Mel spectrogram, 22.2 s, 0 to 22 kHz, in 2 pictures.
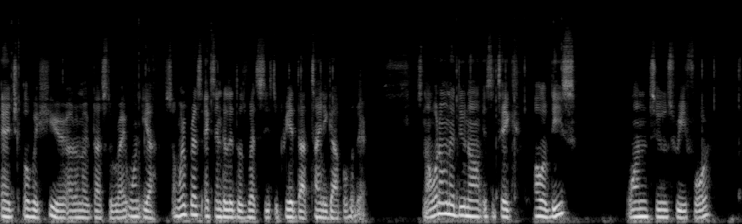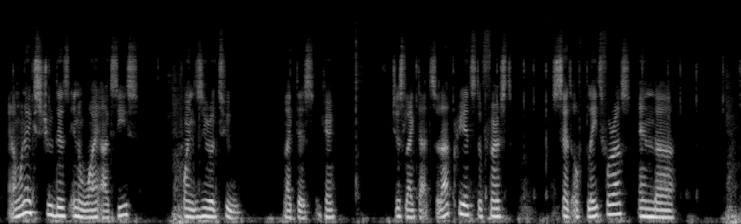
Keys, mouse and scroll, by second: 1.0 g, 2.2 right click, 2.4 x, 3.5-4.2 scroll down 1, 4.3-8.3 middle drag, 4.7 scroll down 2, 5.8 KP_5, 6.5-8.3 drag, 6.5-7.7 right drag, 6.5-6.9 scroll down 2, 7.1 scroll up 2, 8.3 right click, 9.0 l, 10.5-12.1 middle drag, 10.7-11.1 scroll up 2, 12.5 e, 16.5 Return, 17.3 middle click, 17.3 scroll down 1, 18.0-19.0 scroll up 6, 18.1 Tab, 18.4 middle click, 19.0-22.2 shift+middle drag, 21.0 scroll down 2, 22.1-22.2 scroll up 2.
